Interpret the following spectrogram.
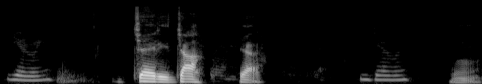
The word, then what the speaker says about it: Jerry: Say Jerry. Jerry, ja, yeah. Jerry. Mm. Jerry. Yes, Okay. Jerry, rolling R, Jerry, Jerry. Jerry. You see double R, Jerry. we have to pronounce only one R, okay?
